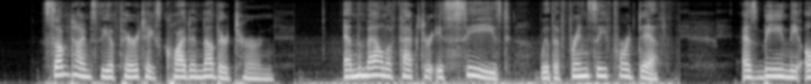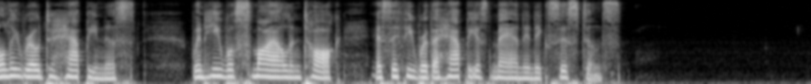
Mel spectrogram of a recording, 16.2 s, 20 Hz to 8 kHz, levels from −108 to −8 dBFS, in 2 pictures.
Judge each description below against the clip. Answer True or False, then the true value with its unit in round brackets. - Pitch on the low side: False (190 Hz)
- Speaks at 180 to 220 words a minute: False (150 wpm)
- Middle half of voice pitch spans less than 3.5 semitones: True (3.1 semitones)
